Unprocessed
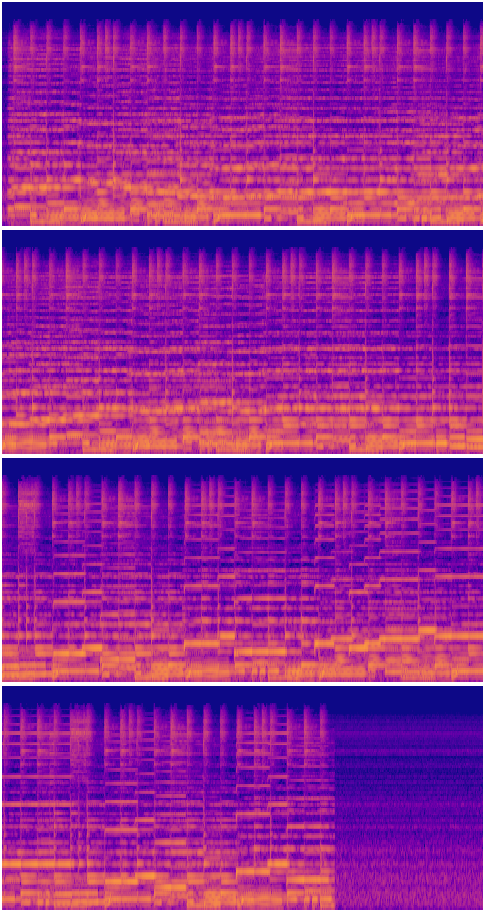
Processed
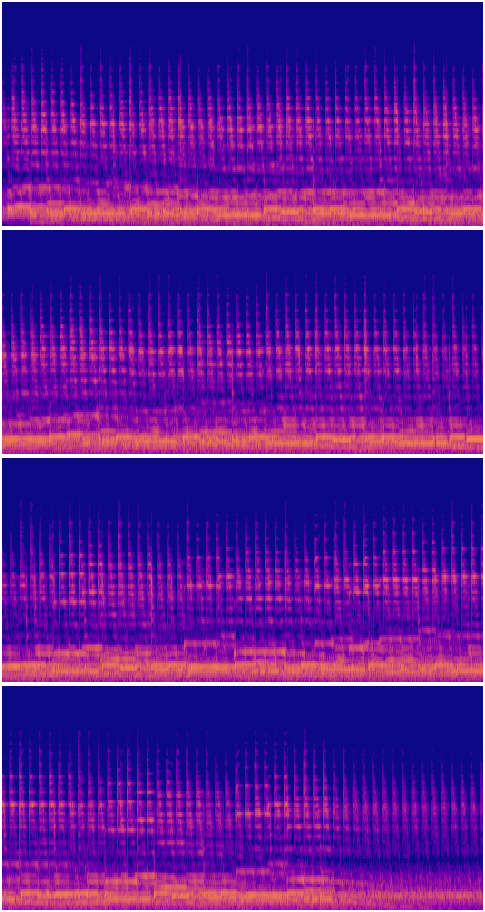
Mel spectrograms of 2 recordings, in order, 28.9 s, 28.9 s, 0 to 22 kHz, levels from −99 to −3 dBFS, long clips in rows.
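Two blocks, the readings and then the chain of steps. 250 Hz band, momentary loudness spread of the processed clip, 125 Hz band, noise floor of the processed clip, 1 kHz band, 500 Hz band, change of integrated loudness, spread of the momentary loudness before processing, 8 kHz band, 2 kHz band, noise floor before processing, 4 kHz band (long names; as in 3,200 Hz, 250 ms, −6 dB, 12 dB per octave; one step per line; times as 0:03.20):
−4.0 dB, 2 LU, −10.5 dB, −49 dBFS, −26.5 dB, −14.0 dB, −8.0 dB, 2 LU, below −30 dB, −5.0 dB, −56 dBFS, −7.0 dB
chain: auto-filter low-pass saw down 6.8 Hz 480–5,200 Hz
formant filter i
downward compressor, threshold −53 dBFS, peak gain reduction 21 dB
echo with shifted repeats 294 ms, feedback 63%, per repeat −32 Hz, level −10.5 dB
level +15.5 dB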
